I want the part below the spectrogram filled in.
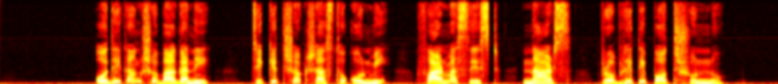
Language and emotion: Bengali, neutral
